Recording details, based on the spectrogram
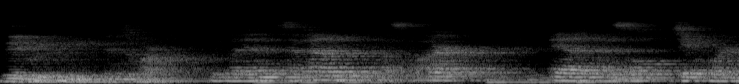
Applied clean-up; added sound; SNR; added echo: none; none; none; reverberation time 2.0 s.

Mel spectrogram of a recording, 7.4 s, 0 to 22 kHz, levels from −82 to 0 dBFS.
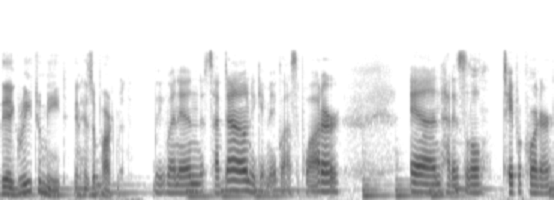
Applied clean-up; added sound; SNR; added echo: none; none; none; none.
